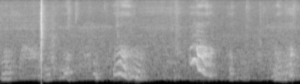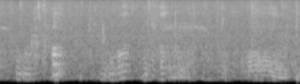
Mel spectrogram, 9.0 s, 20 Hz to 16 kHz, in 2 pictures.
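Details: German Shorthaired Pointer puppies aged 14 days, filmed 24 August 2016, make repeated short whining yelps and falling squeaks spread through the clip, with a sharp click near the start.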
